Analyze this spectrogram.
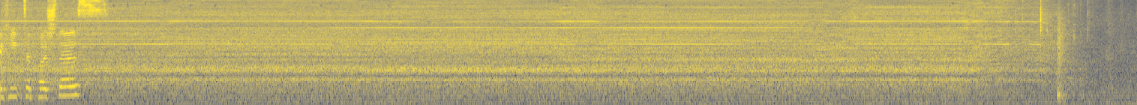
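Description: A heat gun whirs, blowing hot air.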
